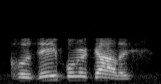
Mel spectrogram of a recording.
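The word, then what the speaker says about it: Borregales: Is it Jorge Gales? Is that how you say his name? Did I get it right? – Jose Borgales. And okay.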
